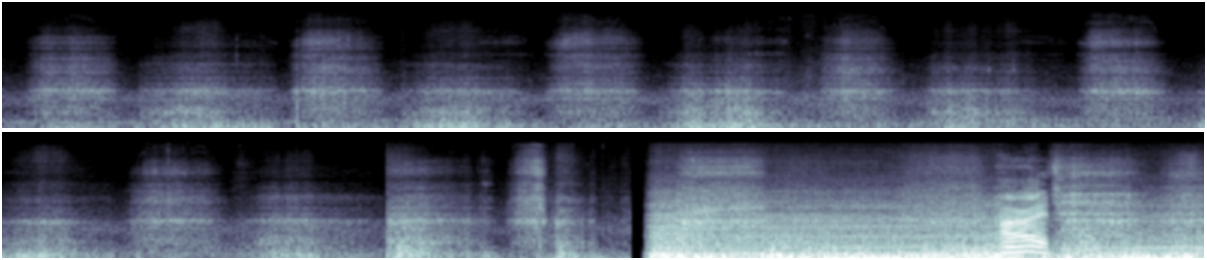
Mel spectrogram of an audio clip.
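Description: A rider's breathing inside a helmet, soft regular breaths about one a second. About twelve seconds in it cuts suddenly to the much louder motorcycle engine and wind noise of the bike riding along.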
